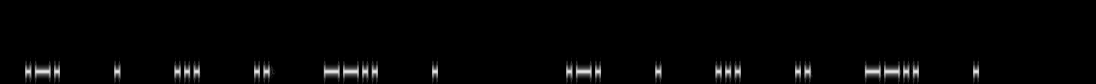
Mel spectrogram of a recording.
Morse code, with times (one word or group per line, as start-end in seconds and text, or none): 0.3-4.4 RESIZE
5.7-9.8 RESIZE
